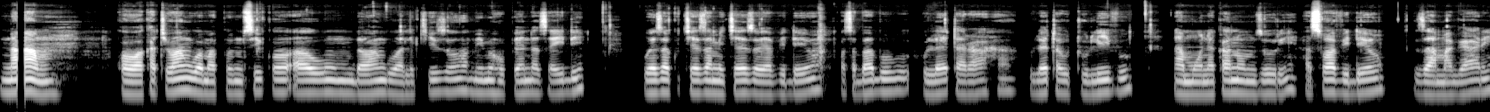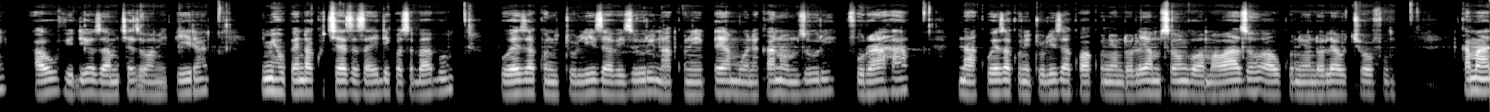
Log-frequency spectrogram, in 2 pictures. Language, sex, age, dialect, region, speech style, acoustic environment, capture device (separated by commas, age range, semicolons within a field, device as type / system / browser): Swahili, male, 18-24, Kenya - Nairobi Sheng-influenced, Kenya, relaxed, silence, mobile / Linux / Chrome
